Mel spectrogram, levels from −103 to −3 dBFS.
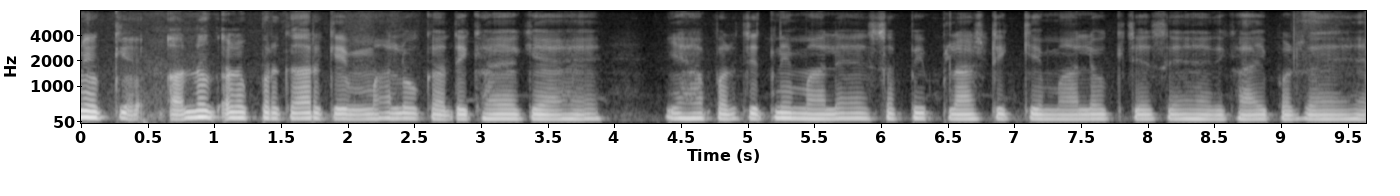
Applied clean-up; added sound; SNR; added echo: none; none; none; none.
